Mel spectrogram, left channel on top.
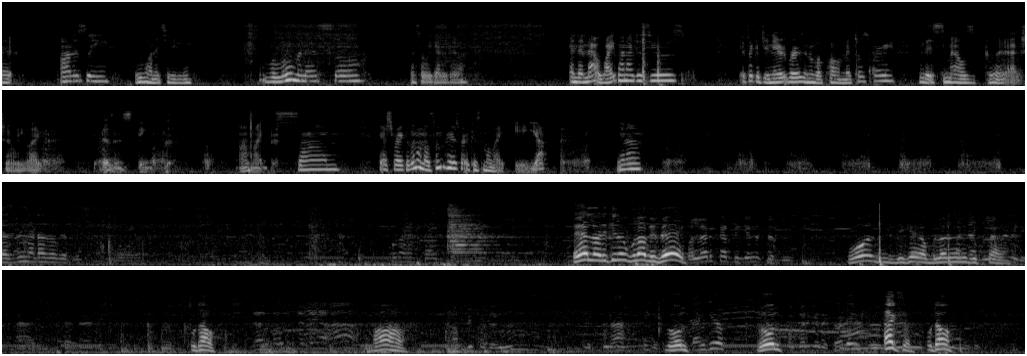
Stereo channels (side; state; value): both; different; correlation -0.02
